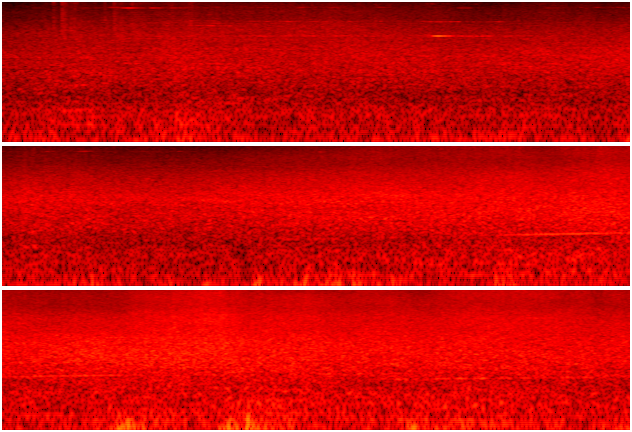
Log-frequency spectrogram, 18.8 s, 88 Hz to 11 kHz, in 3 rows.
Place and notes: Coenhavenweg, Amsterdam, Nederland - Wasted Sound De Ring
The wasted sound of the Amsterdam ring road.
Noord-Holland, Nederland, 6 November 2019, ~13:00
